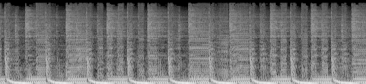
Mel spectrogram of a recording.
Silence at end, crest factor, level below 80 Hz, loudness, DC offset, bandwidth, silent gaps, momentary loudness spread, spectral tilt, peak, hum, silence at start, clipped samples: 0 s; 8 dB; -12 dBFS; -11 LUFS; under 0.1%; 19.5 kHz; none; 0 LU; -4 dB/octave; -2 dBFS; none; 0 s; under 0.1%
